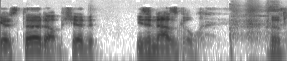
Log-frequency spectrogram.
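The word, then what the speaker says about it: Nazgûl: Did I even say it right? You did, Nazgul. They're the big, the ring wraiths. Well, there was an N at the start. I just said Asgul.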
